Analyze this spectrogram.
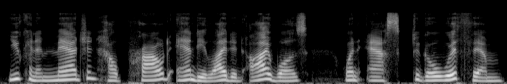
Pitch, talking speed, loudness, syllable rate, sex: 190 Hz, 175 wpm, -17 LUFS, 4.6 syllables/s, female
